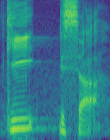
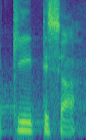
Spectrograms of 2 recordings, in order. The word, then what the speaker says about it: Ki Tisa: The name of this week's Torah portion is Ki Tisa. அந்த எபிரேய எழுத்துக்களை நாங்கள் உங்களுக்காக உச்சரிக்கிறோம். We're going to spell the Hebrew letters for Ki Tisa.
